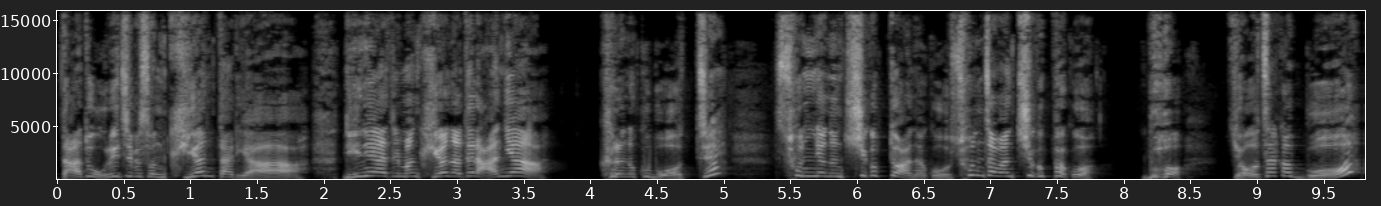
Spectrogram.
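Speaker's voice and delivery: indignant, high-pitched tirade; vein-popping anger. Acted. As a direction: vent stored-up rage at the in-laws. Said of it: "저는 목에 핏대가 서도록 화를 냈지요".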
